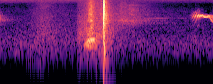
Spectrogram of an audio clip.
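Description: A golf club strikes a ball with a sharp crack.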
